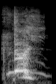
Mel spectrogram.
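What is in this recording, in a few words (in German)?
"Nein!" German; Simpsons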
